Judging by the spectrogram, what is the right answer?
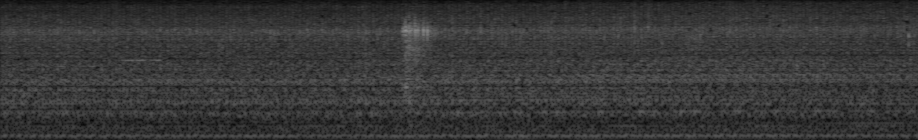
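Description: A loader tractor engine runs steadily throughout at a deep, even idle with a constant low rumble, close and unbroken, with a faint brief click midway.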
